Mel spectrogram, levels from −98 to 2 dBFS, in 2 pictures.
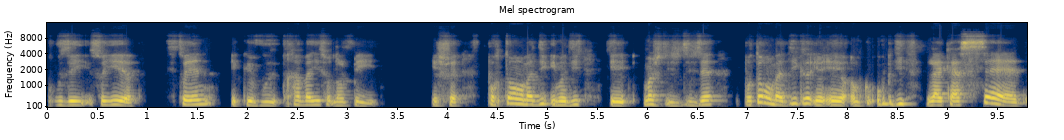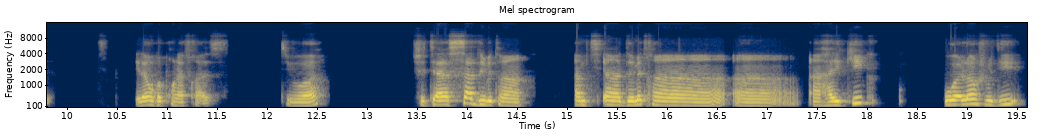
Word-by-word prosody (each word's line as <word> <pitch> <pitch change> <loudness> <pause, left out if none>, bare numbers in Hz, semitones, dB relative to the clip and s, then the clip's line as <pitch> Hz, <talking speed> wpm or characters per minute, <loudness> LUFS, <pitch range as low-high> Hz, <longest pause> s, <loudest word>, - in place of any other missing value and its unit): que - - -20
vous 165 - -1
ayez 320 -3 +2
soyez 165 -1 +2
heu, 130 - -5 0.3
citoyenne 185 +2 0 0.2
et 315 - -3
que 330 - +2
vous 295 -2 -4
travaillez 170 - -1
sur - - -6
dans 145 - -3
le 145 - -14
pays. 265 - -6 0.5
Et - - -4
je - - -10
fais: - - -1 0.2
«Pourtant 220 -3 +1
on - - +4
m'a 180 -1 +4
dit 200 +4 -3
ils 175 - -1
m'ont 160 - +5
dit» 175 +3 -5 0.2
et 300 -1 +4
moi, 190 - +3
je 185 - -8
di - - -6
je 130 - -14
disais: 170 +4 -1 0.3
«Pourtant 240 +10 +3
on - - +4
m'a 175 -4 +4
dit 225 +6 -4
que» 225 - 0
et 165 -5 +4
et 155 - +6
on 150 - -1 0.2
on - - -1
me - - -3
dit: 205 +1 -1 0.2
«Like 160 -1 +2
I 160 - +5
said» 160 - +3 0.9
et - - -3
là, 165 - +4
on - - +1
reprend 165 -2 -2
la 145 - -1
phrase, 115 -4 -9 0.5
tu - - -11
vois? 140 0 0 0.8
J'était - - -2
à 170 0 +6
ça 175 +7 +2
de 180 -5 +1
mettre 165 -1 +2
un 140 -2 -2 0.4
un 165 0 +3
petit, 165 0 -8
un, 170 -1 +4
de 165 - +3
mettre 180 +1 +1
un 150 -4 +1
un 135 -1 -4
un 150 -1 -1
high 160 0 +4
kick, 240 +8 -1 0.7
ou 180 +1 +5
alors 195 +3 +5
je 200 - -12
vous 170 - +2
dis 170 - -4
170 Hz, 225 wpm, -13 LUFS, 155-200 Hz, 0.9 s, et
